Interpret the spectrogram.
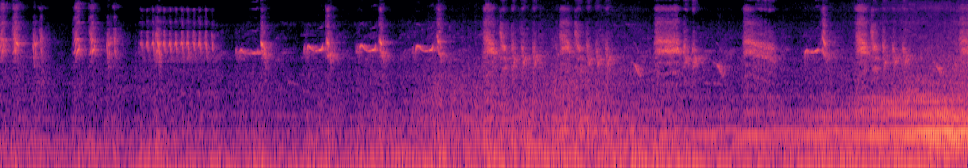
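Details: White-breasted long-tailed shrike singing a rich varied song: sharp high chirps and short upslurred whistles in uneven bursts, with a rising background hiss toward the end.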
